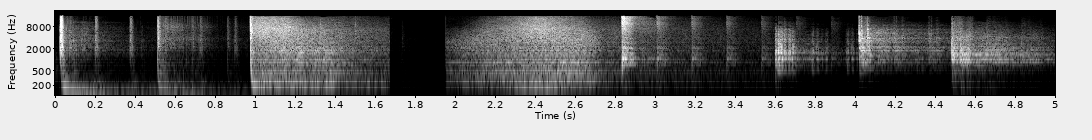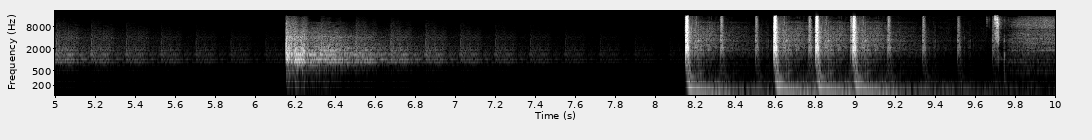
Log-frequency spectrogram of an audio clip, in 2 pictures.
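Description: Drum samples processed with delay, distortion and compression, played one after another from a keyboard through Studio One's Impact drum sampler. The hits are separate, some with long fading tails, and a quick run of heavy low hits comes near the end.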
